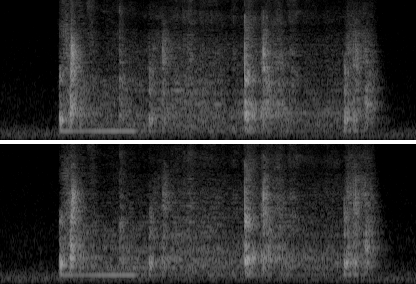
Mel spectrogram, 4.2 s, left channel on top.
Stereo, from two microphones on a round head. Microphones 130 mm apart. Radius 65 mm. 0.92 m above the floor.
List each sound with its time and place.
0.6 s footsteps: 55° left (ahead or behind), 1.5 m; by 3.8 s 15° right (ahead or behind), 1.2 m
